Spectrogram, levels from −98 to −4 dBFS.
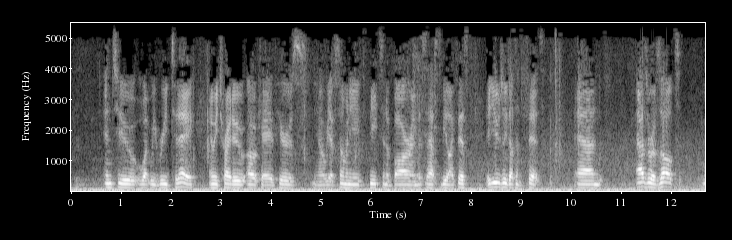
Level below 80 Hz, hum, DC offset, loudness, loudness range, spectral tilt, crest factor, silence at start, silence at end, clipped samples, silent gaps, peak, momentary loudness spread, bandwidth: -22 dBFS; none; under 0.1%; -13 LUFS; 3 LU; -9.5 dB/octave; 14 dB; 0 s; 0 s; under 0.1%; none; 0 dBFS; 17 LU; 5.4 kHz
